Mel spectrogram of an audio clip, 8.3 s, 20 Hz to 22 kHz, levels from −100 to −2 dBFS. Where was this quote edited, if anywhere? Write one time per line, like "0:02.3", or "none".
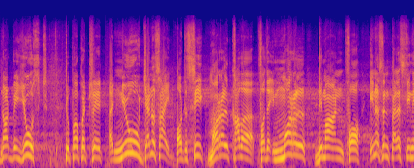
0:02.1
0:03.8
0:05.1
0:06.8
